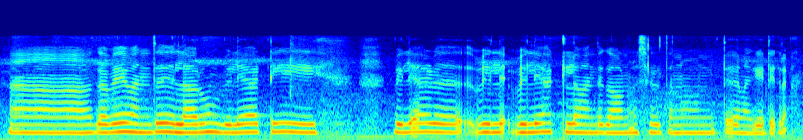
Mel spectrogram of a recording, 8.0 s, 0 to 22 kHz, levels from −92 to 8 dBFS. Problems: none marked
